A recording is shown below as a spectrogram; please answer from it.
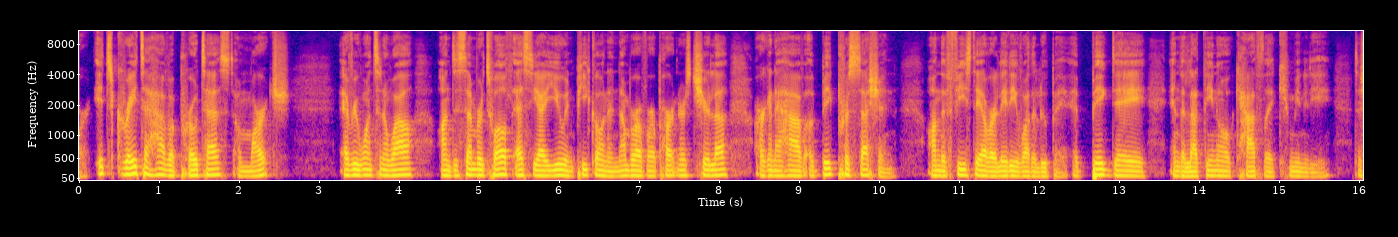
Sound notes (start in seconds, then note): none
